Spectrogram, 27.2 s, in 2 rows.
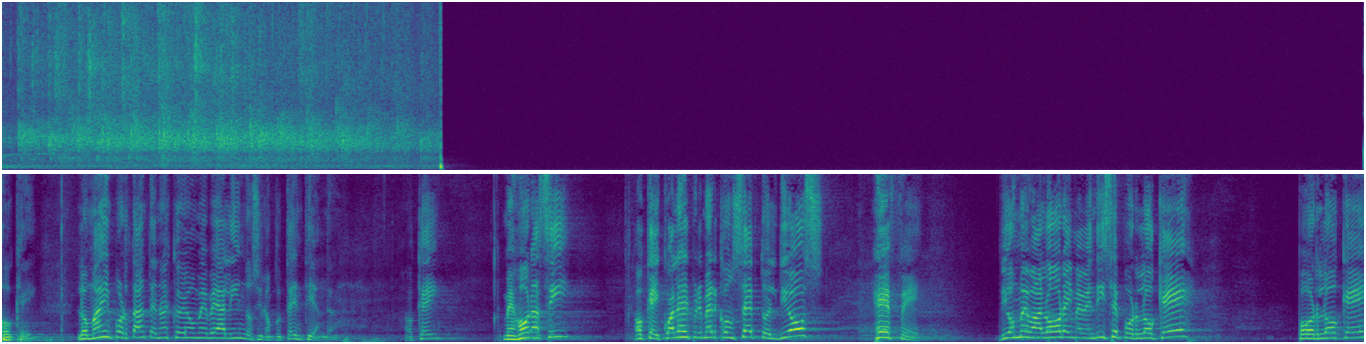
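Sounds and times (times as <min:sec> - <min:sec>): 
audience applause: 0:00.0 - 0:04.4
speech: 0:13.6 - 0:22.9, 0:23.6 - 0:25.6, 0:26.6 - 0:27.2.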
